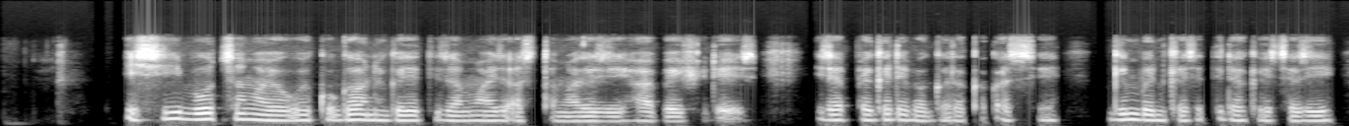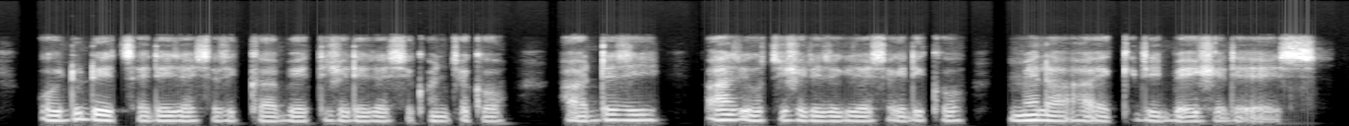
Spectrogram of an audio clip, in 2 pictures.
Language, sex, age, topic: Gamo, male, 25-35, government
